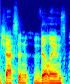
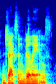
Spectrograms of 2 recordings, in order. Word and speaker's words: Jacksonvillians: describe themselves here uh it looks like it's spelled jackson villains but i'm gonna say it's jacksonvillians or apparently jackson is the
